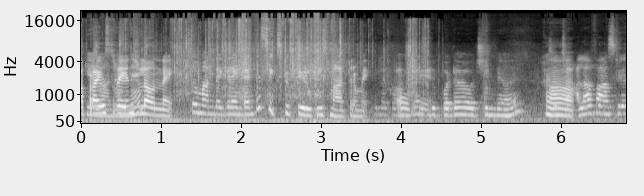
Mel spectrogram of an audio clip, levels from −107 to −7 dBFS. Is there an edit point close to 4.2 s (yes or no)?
yes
